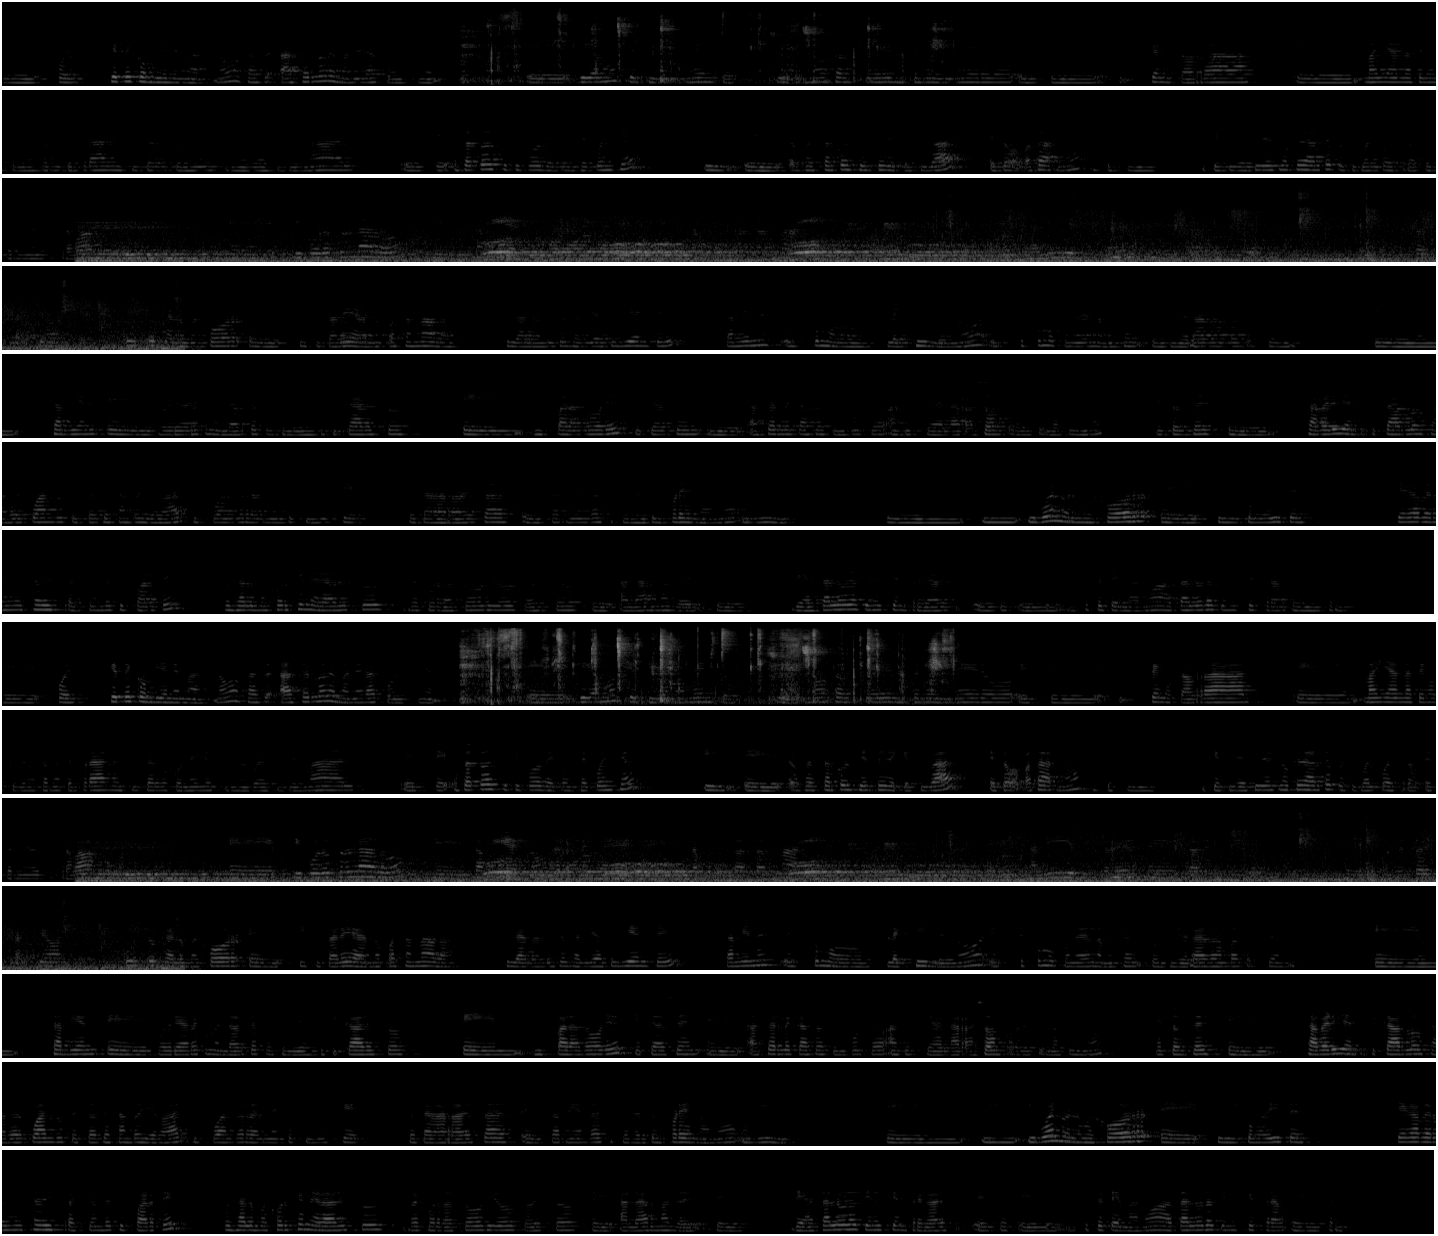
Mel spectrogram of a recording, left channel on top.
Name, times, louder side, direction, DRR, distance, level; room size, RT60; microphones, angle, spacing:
voice 1, 0.0-4.6 5.2-7.3 7.7-12.5 12.9-17.9 18.3-20.7 21.3-23.9 24.2-26.1 26.4-30.3 30.9-32.7 33.0-37.6 38.1-41.4 42.0-43.7 44.2-47.5 48.0-49.8 50.3-53.1 53.3-56.1 56.7-57.5 57.9-61.4 62.0-68.4 68.9-75.3 75.8-79.5 80.5-84.8 85.2-85.3 85.6-87.8 88.3-93.5 93.9-99.4, right 2 dB, 35° right, 5 dB, 1.2 m, -58 dB
sound 1, 4.6-9.6, right 16 dB, 85° right, 0.4 m, -41 dB
sound 2, 29.4-44.9, left 1 dB, 10° left, 0.5 m, -50 dB
9.2 x 9.0 x 8.2 m, 0.70 s
head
